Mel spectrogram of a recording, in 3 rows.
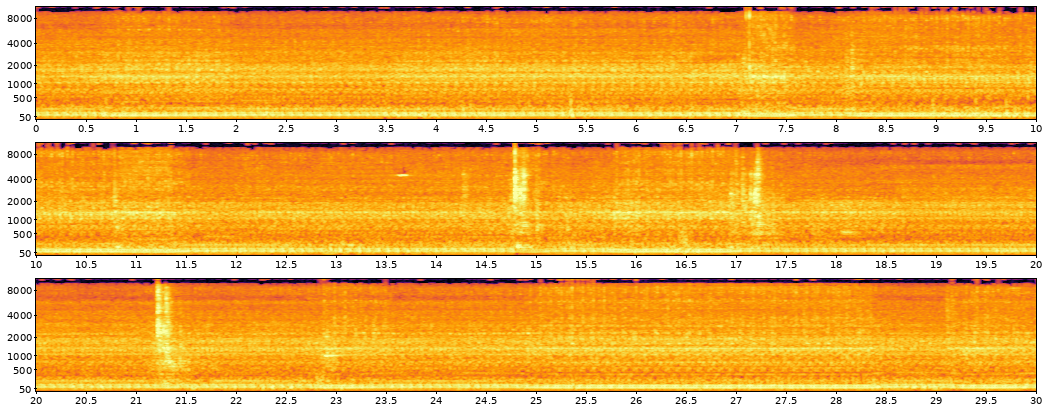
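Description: Case 580K backhoe's four-cylinder diesel engine running, its note shifting up and down several times as the backhoe boom and bucket are worked. A few short sharp knocks sound over it.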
